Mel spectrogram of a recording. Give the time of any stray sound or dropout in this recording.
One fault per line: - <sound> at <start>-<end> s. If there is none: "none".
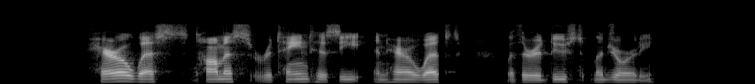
- dropout at 4.4-4.5 s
